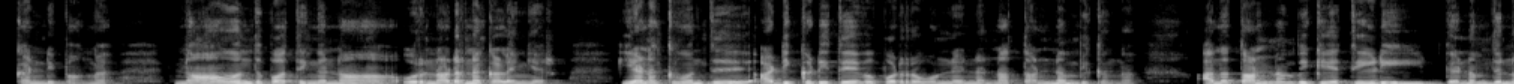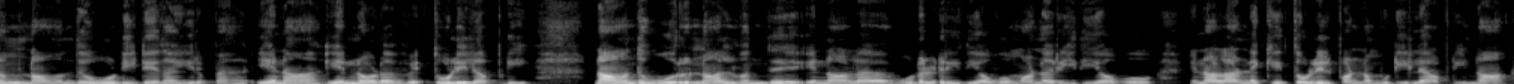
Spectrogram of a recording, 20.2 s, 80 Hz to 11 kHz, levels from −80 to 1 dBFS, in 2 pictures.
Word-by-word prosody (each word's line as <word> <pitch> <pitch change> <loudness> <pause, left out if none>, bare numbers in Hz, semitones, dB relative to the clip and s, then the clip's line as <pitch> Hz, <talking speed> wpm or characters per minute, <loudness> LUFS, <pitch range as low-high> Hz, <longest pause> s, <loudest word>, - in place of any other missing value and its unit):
கண்டிப்பாங்க. 90 -4 -4 0.6
நான் 180 - +5
வந்து 155 +2 +3
பார்த்தீங்கன்னா, 130 0 +1 0.4
ஒரு 115 -1 +4
நடன 145 +9 +4
கலைஞர். 90 -2 -1 0.6
எனக்கு 195 +5 +1
வந்து 140 +5 +1 0.3
அடிக்கடி 160 +2 +2
தேவைப்பட்ற 135 -4 +2
ஒண்ணு 105 0 -2
என்னனா, 100 +5 -3
தன்னம்பிக்கைங்க. 90 -6 -3 0.5
அந்த 120 +3 +3
தன்னம்பிக்கைய 160 - +3
தேடி, 140 +4 +3 0.4
தினம், 140 +8 +1
தினம் 145 +1 +2
நான் 110 -2 -1
வந்து 105 +3 -5
ஓடிட்டே 110 +2 -2
தான் 115 -2 -4
இருப்பேன். 95 +2 -9 0.2
ஏனா, 115 +3 +1 0.3
என்னோட 125 +2 +2 0.2
வே - - 0
தொழில் 160 +7 +3
அப்பிடி. - - -10 0.5
நான் 125 +1 +8
வந்து 135 - +2
"1 140 - +4
நாள் 175 0 +1
வந்து 140 +2 0 0.2
என்னால 115 +2 -2 0.4
உடல் 120 0 -2
ரீதியாவோ, 115 -1 -3
மன 105 +3 -3
ரீதியாவோ, 110 0 -6 0.4
என்னால 110 +2 +1
அன்னக்கி 110 +1 -4
தொழில் 115 +2 0
பண்ண 105 +1 -3
முடியல," 105 +1 -6
அப்பிடின்னா, 100 +3 -6
115 Hz, 135 wpm, -24 LUFS, 105-140 Hz, 0.6 s, நான்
